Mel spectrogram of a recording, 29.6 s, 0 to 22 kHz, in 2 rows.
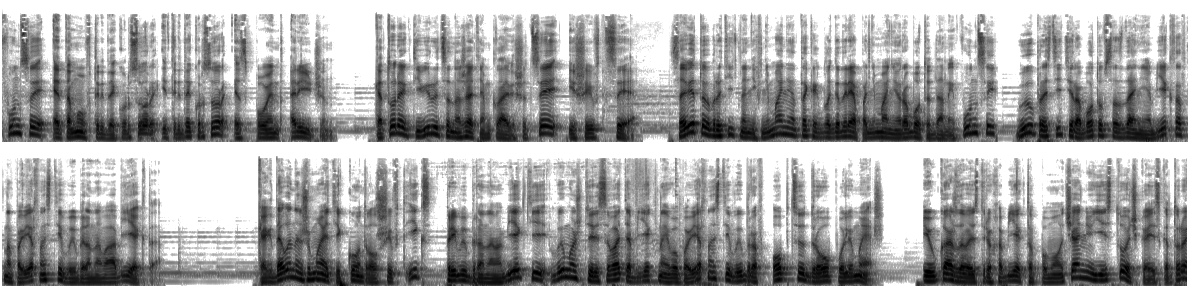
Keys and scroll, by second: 18.1 ctrl+shift+x, 23.0 5, 25.7 5.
